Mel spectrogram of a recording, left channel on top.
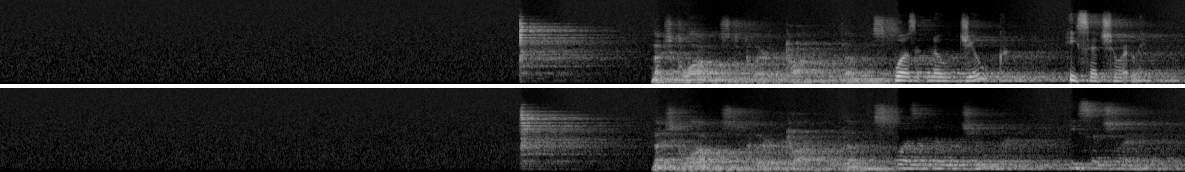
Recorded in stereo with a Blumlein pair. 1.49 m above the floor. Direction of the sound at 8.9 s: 50° left.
